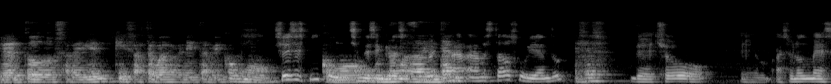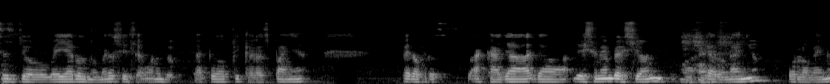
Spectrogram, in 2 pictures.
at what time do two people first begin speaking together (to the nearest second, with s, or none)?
3 s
